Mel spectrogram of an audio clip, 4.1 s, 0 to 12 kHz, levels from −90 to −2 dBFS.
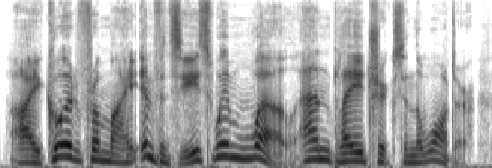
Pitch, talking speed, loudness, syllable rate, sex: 165 Hz, 190 wpm, -18 LUFS, 4.3 syllables/s, male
